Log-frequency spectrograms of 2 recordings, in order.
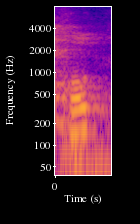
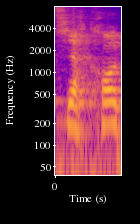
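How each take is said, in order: First: The final k sound of croc is silent. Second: The final k sound of croc is pronounced. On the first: The speaker calls it wrong. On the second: The speaker calls it right.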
